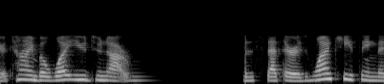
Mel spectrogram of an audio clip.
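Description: Speech carried over a narrowband call path, with nothing above 4 kHz, which fits G.711 A-law. A long network dropout likely interrupted the stream just after "what you do not." From 1.34 to 2.47 s the last sound is stretched into a fading buzz that gives way to near-silence, and roughly 0.62 s of speech never returns. The backlog then left the jitter buffer holding too much audio. It trimmed short pitch-period slices repeatedly from 2.51 to 3.79 s, so the speech runs at 125% speed, hurried but at unchanged pitch.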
